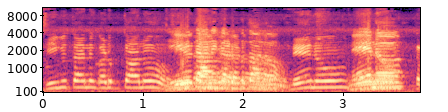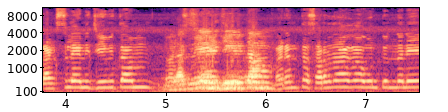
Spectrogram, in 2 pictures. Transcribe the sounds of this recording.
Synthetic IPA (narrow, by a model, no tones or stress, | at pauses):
d͡ʒiːʋit̪aːnːikɐɽupu̥t̪aːnud͡ʒiːʋit̪aːnːiɡɐɽuput̪aːnuneːnuneːnuɖɾɐksle̞ːnid͡ʒiːʋit̪ɐmɾɐksleːnid͡ʒiːʋit̪ɐmmɐnɐnt̪ɐsɐɾɐd̪aːɡaːuɳʈund̪ɐni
